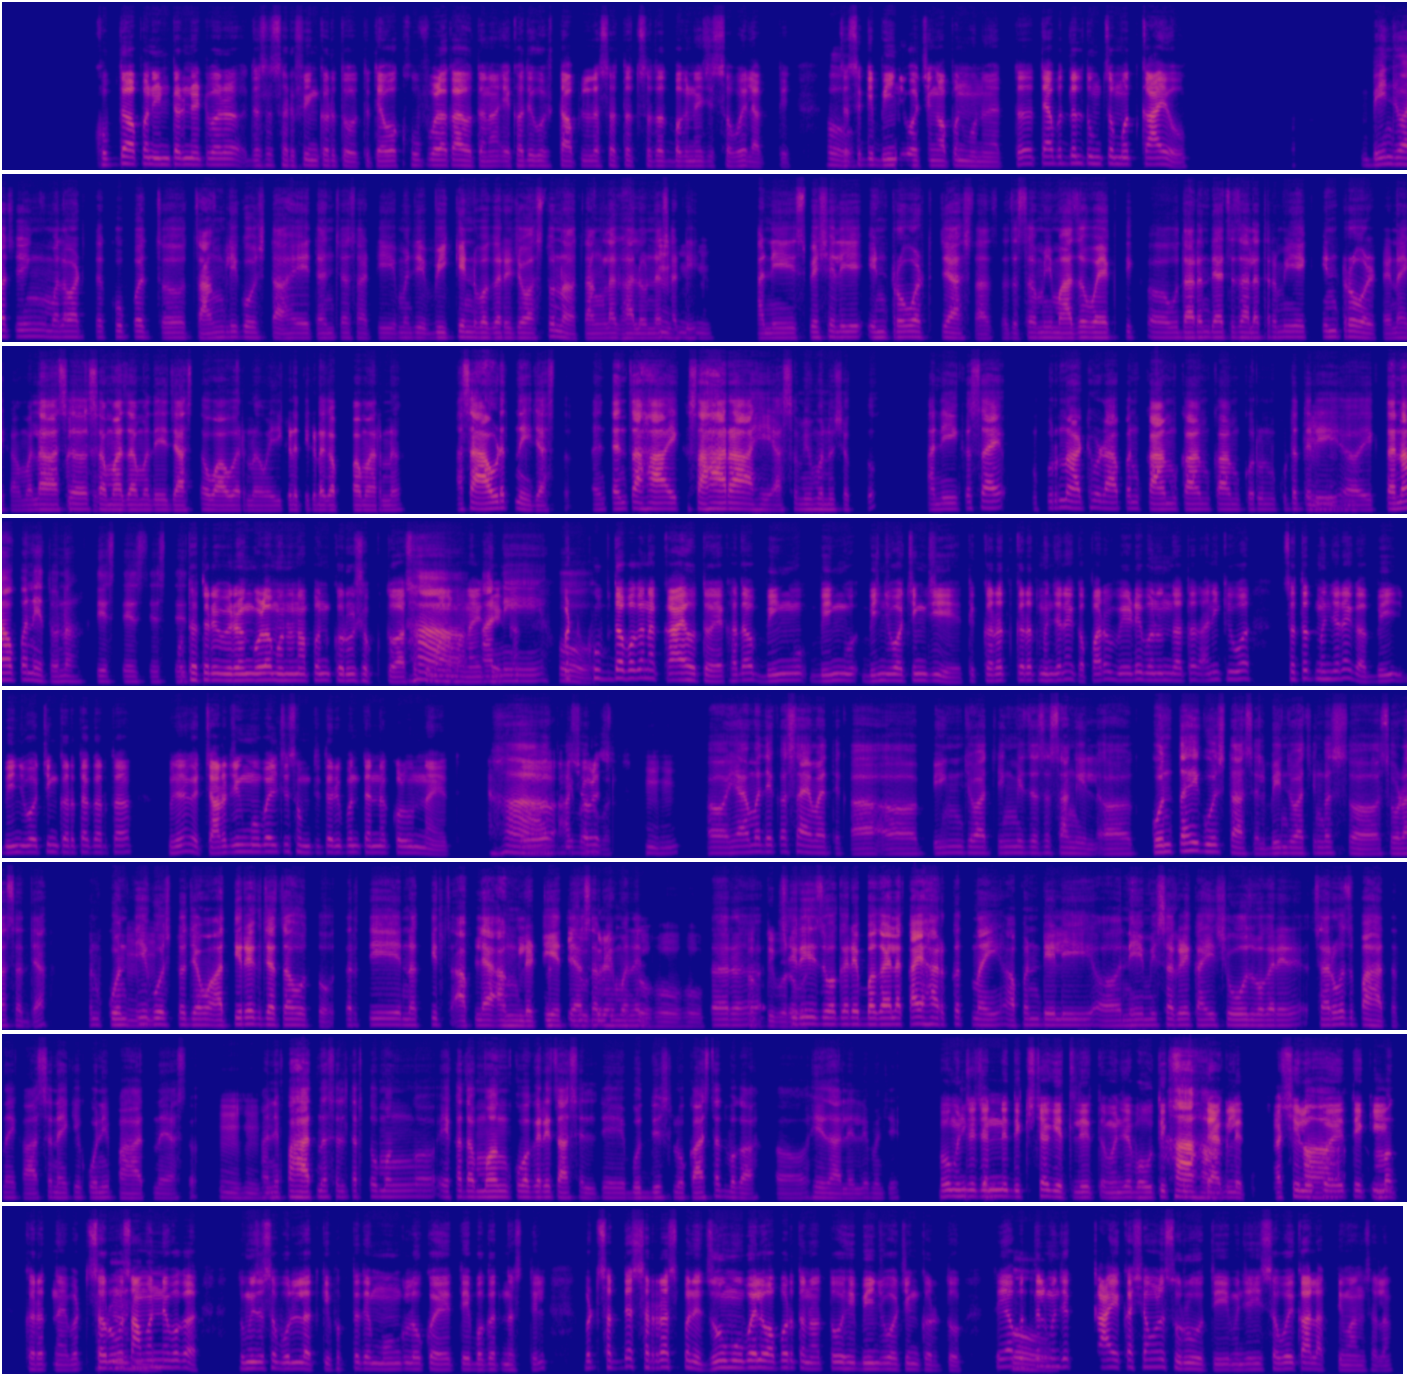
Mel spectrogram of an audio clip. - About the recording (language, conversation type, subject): Marathi, podcast, सलग भाग पाहण्याबद्दल तुमचे मत काय आहे?
- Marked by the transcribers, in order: in English: "सर्फिंग"; in English: "बिंज वॉचिंग"; other background noise; in English: "बिंज वॉचिंग"; in English: "वीकेंड"; in English: "इंट्रोव्हर्ट"; in English: "इंट्रोव्हर्ट"; tapping; in English: "बिंज वॉचिंग"; in English: "बिंज वॉचिंग"; in English: "बिंज वॉचिंग"; in English: "बिंज वॉचिंगच"; in English: "डेली"; in English: "मंक"; in English: "बुद्धिस्ट"; in English: "मंक"; in English: "बिंज वॉचिंग"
